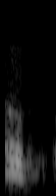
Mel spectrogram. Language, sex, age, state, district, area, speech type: Odia, female, 60+, Odisha, Gajapati, rural, conversation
